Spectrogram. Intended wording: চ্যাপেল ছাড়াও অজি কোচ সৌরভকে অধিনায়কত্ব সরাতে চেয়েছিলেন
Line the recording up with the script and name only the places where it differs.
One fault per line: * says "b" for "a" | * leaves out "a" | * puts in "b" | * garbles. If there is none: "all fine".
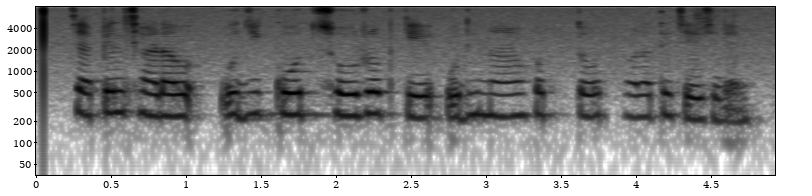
all fine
